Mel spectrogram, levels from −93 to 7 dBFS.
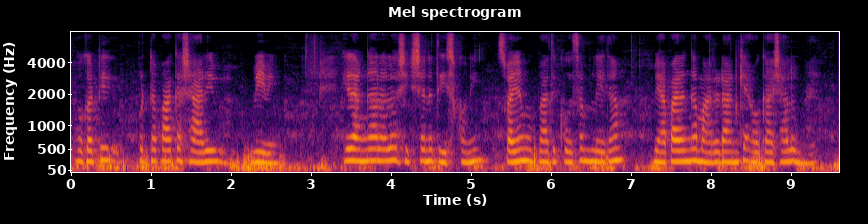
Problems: background sounds at intervals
